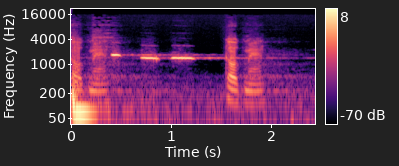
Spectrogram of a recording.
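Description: Hardcore techno breaking down: the heavy kick drum stops right at the start, leaving a thin whistling tone that slides and steps in pitch, with two short voice syllables about one and a half seconds in.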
